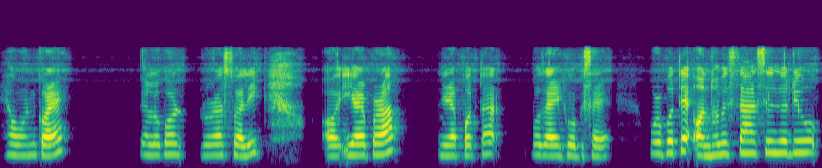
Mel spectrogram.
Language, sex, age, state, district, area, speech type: Assamese, female, 18-30, Assam, Dhemaji, rural, spontaneous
